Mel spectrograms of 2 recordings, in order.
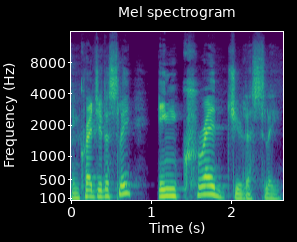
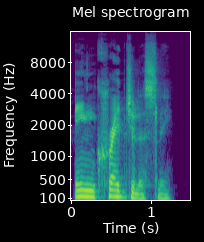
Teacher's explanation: Stress the second syllable. Now that's a long word. 5 syllables.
